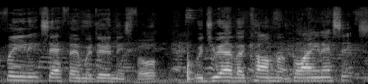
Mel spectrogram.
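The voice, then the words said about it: Essex accent with a twang. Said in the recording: “as you can hear from the common twang, I'm from Essex.”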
